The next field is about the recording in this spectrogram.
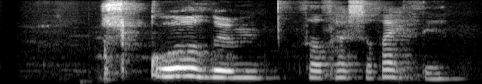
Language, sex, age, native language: Icelandic, male, 10, Icelandic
